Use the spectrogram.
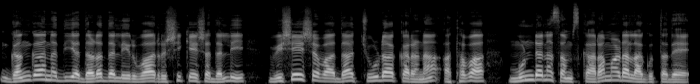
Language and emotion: Kannada, neutral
